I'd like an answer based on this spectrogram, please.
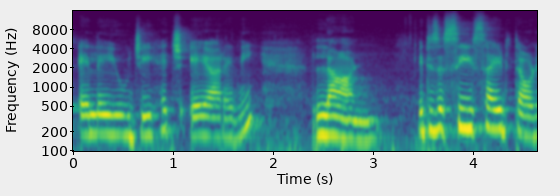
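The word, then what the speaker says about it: Laugharne: and finally they settled in the place called lan it's pronounced as learned but it's pronoun it is spelt l-a-u-g-h-a-r-n-e land it is a seaside town in wales and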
